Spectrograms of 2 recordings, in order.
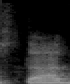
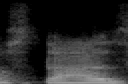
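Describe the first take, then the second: First: The word ends with a 'd' sound. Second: The word ends with a 'z' sound. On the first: The speaker calls it wrong. "हम उस्ताद बोलते हैं, हम गलत बोलते हैं" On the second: The speaker calls it right. "होता उस्ताज ही है"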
